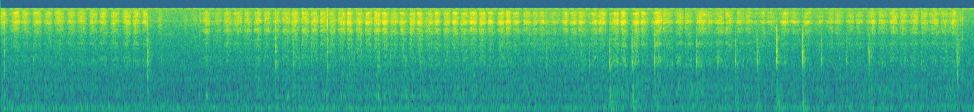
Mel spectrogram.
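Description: A graphite pencil tip rubs and scratches back and forth in shading strokes across a lined paper notebook page. It makes a steady, soft, scratchy rasp with a bright hiss, broken by occasional sharper ticks, over a faint low hum.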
